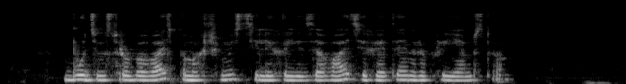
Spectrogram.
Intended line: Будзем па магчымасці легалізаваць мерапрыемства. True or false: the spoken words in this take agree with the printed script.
false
